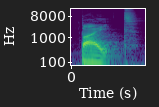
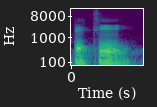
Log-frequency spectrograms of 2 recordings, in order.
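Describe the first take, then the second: First: It ends on the t with no extra vowel. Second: An extra vowel is sounded after the t. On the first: The speaker calls it right. "Bite, not bitty" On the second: The speaker calls it wrong. "not bitty"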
